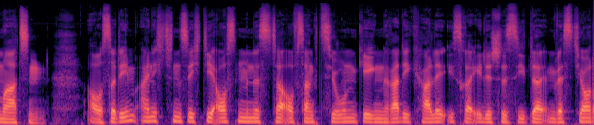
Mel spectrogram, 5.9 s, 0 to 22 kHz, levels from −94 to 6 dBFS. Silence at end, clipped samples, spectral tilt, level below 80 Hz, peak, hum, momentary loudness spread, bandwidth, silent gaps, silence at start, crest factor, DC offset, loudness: 0 s; under 0.1%; -5.5 dB/octave; -52 dBFS; -6 dBFS; none; 4 LU; 18 kHz; none; 0 s; 18 dB; under 0.1%; -24 LUFS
